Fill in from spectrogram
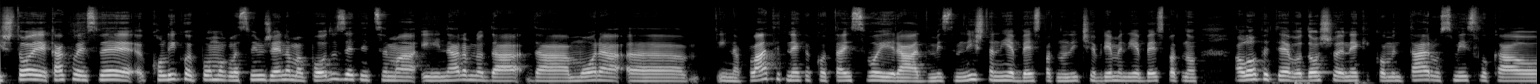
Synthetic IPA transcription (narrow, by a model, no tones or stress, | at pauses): iʃt̪o̞jekakʋojesʋe̞ko̞likojepo̞moɡlˠasʋimʒe̞namapo̞d̪uze̞t̪nit̪samaʔinaːɾaʋno̞d̪ad̪amo̞ːɾa | inaplˠaːt̪it̪ne̞kako̞t̪aːjsʋo̞ːjɾaːd̪mislimniʃt̪anijebe̞splat̪nonit͡ʃieʋɾjeme̞nijebe̞splat̪no̞ | alo̞pet̪e̞ʋo̞d̪o̞ʃojene̞kiko̞me̞nt̪aːɾusmiːslˠukao̞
